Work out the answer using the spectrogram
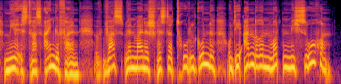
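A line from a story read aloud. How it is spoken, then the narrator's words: Excited whisper. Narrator (German): Aufgeregt wisperte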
